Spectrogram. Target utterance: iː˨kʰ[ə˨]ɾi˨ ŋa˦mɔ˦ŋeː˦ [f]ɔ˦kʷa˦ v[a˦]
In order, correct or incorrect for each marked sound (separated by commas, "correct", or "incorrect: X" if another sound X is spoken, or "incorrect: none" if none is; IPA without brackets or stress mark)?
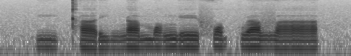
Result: incorrect: a˨, correct, correct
